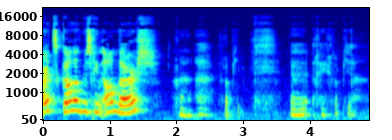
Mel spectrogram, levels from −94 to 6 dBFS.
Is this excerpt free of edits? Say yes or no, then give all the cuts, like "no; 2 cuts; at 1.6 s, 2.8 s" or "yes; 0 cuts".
yes; 0 cuts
